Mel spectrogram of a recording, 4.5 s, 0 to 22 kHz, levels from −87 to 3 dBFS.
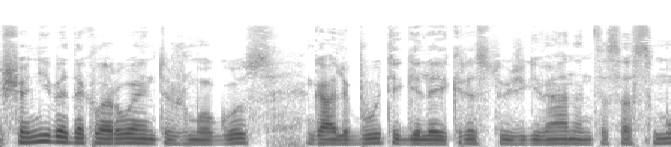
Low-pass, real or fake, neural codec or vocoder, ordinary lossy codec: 10.8 kHz; real; none; MP3, 48 kbps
